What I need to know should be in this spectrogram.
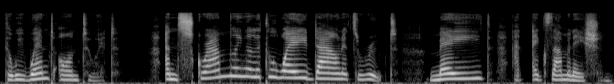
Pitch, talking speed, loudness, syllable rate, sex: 255 Hz, 165 wpm, -20 LUFS, 4.6 syllables/s, female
